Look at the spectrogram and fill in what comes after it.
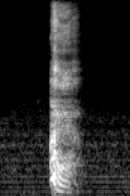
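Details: Female coughing: a single short, sharp cough burst with a brief hoarse tail, in a quiet room.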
